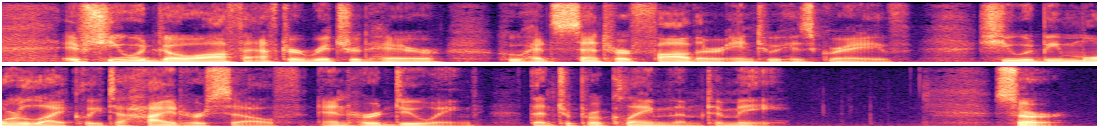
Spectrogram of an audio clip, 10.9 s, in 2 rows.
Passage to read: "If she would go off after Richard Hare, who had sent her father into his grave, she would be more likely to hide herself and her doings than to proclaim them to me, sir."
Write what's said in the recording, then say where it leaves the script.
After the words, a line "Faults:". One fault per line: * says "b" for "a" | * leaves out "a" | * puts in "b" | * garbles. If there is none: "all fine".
"If she would go off after Richard Hare, who had sent her father into his grave, she would be more likely to hide herself and her doing than to proclaim them to me, sir."
Faults:
* says "doing" for "doings"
